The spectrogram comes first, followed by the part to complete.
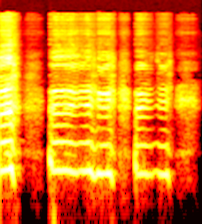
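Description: A voice actor wailing and sobbing in pain as a crying cartoon dog: three drawn-out cries.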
